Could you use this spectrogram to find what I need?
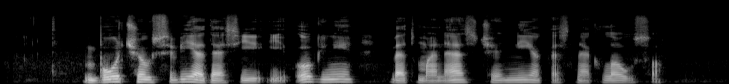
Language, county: Lithuanian, Alytus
